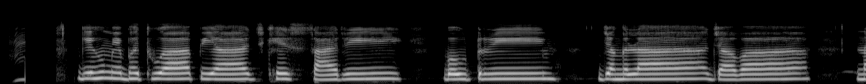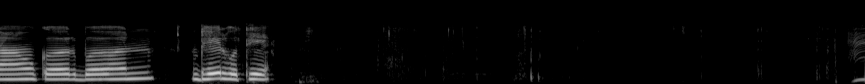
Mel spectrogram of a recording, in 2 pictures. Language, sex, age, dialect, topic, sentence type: Chhattisgarhi, female, 18-24, Northern/Bhandar, agriculture, statement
